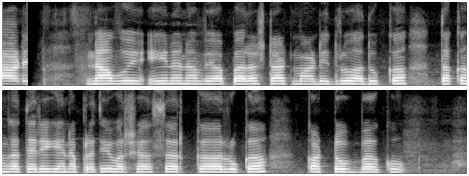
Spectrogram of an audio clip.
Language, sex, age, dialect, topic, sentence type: Kannada, female, 18-24, Central, banking, statement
